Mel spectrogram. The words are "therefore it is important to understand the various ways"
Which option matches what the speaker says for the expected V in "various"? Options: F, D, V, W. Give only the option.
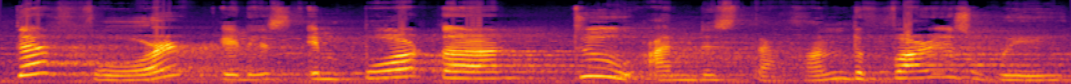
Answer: F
